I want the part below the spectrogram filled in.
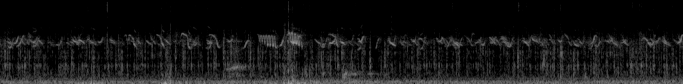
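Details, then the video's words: Baby chicks chirping continuously: many overlapping high, thin peeps, one brief louder squeak near the middle, with a low background hum. "silly chicken chirping sounds with murgi hen color chicken"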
